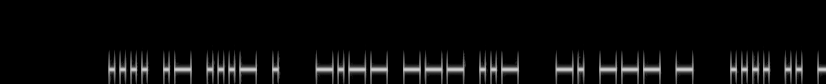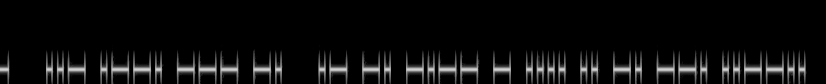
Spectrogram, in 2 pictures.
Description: Morse code, heard as a keyed tone, about 22 wpm, 700 Hz. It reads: HAVE YOU NOT HIT UPON ANYTHING?
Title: Sentences from Top 1200 Words 22wpm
